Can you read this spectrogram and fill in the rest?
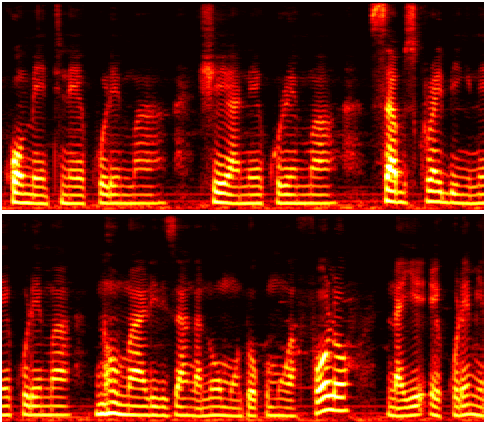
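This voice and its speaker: A Ugandan man who analyzes music and hosts his own channel talks conversationally in an informal music vlog, repeating phrases for emphasis. His voice has a medium pitch and a dark tone.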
